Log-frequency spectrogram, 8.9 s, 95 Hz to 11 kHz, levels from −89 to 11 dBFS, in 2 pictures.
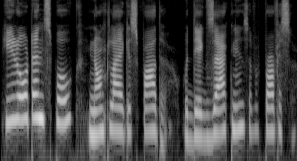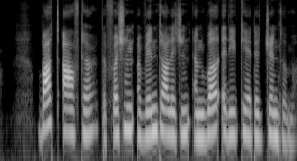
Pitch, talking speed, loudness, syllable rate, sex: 225 Hz, 160 wpm, -19 LUFS, 5.3 syllables/s, female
